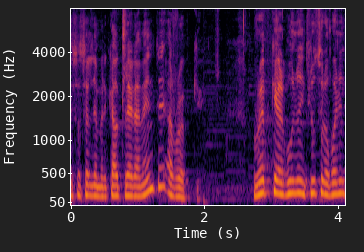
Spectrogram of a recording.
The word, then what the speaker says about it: Röpke: de mercado, claramente a Röpke. Röpke, algunos incluso lo ponen como sociólogo. Que se escribe R-O-P-K-E. Claro, con dos puntitos en la...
